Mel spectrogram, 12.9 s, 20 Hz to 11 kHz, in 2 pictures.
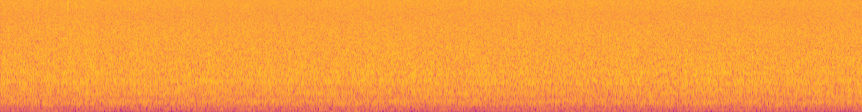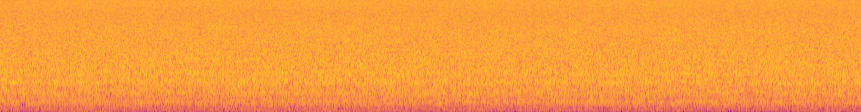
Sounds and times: Waterfalls 0.0 - 12.9

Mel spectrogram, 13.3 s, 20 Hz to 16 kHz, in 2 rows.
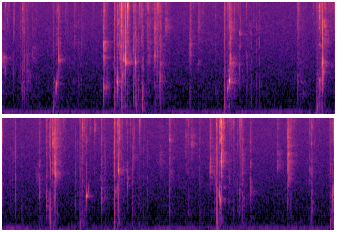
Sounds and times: small sizzle sound when water reflux into calcite concretion 0.0 - 13.3

